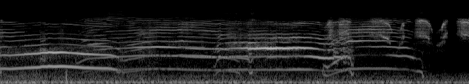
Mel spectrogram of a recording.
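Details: Hungry cat asking for food, giving long drawn-out harmonic meows that rise and fall, several in a row, with a higher harsher cry near the end and low background rumble.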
